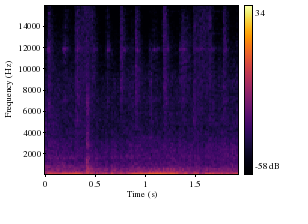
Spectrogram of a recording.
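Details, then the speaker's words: Restored, once very rusty Road Runner, heard starting and running after restoration: a deep, steady V8 rumble holds even through the rev with no knocks or misses; it runs and drives like new. "Car runs and drives like it should, like a new car. Maybe a little bit better, a little bit peppier. Sounds good, feels good, gets looks."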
